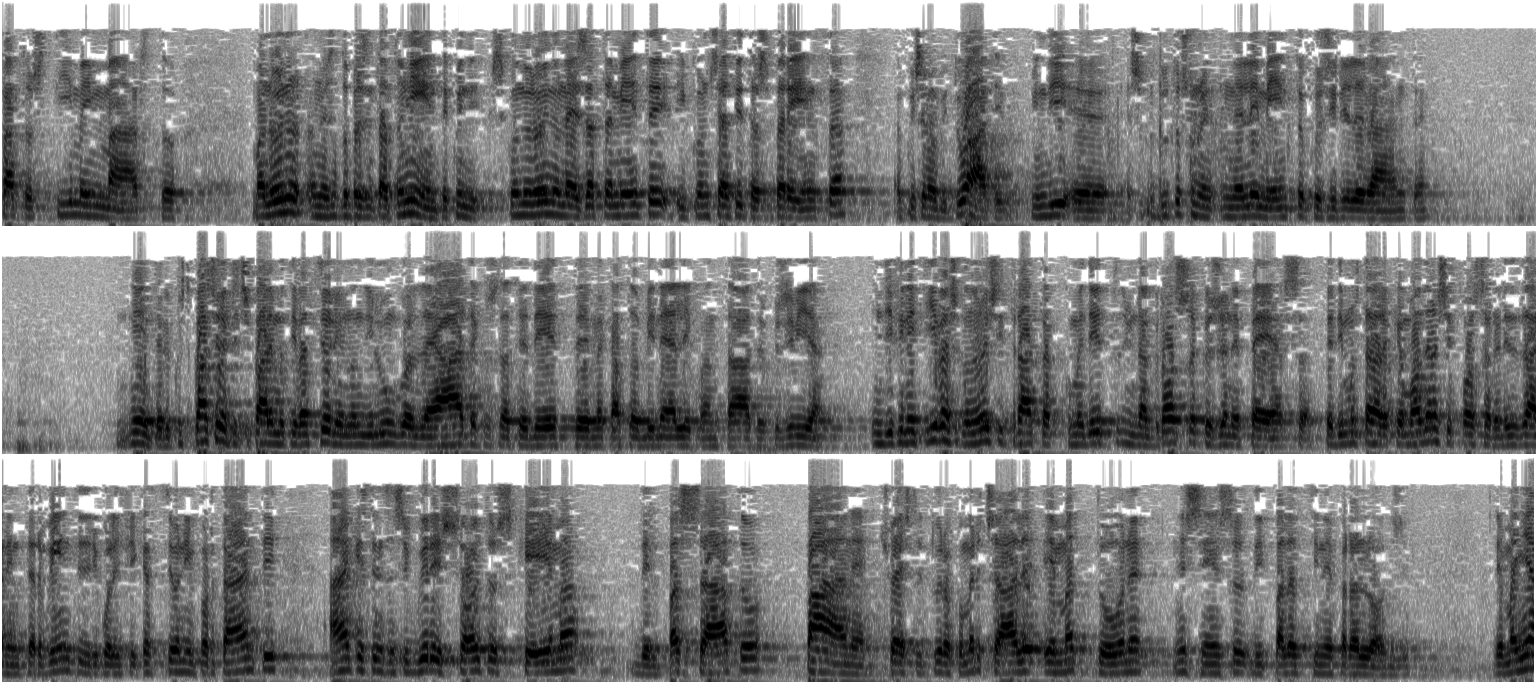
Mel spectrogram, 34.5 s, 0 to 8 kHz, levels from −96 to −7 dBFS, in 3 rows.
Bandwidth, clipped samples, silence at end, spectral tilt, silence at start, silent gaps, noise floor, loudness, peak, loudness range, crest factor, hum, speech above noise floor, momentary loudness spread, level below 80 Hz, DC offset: 8 kHz; 1%; 0 s; -7 dB/octave; 0 s; none; -42 dBFS; -10 LUFS; 0 dBFS; 3 LU; 10 dB; none; 32 dB; 8 LU; -44 dBFS; under 0.1%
